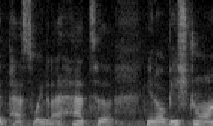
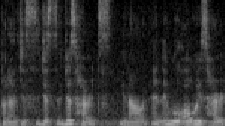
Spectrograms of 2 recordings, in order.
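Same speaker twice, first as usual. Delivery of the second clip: teary, choked-up voice catching on tears. Speaker talking about her mother's death, a little teary-eyed. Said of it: "I'm just getting a little teary-eyed".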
